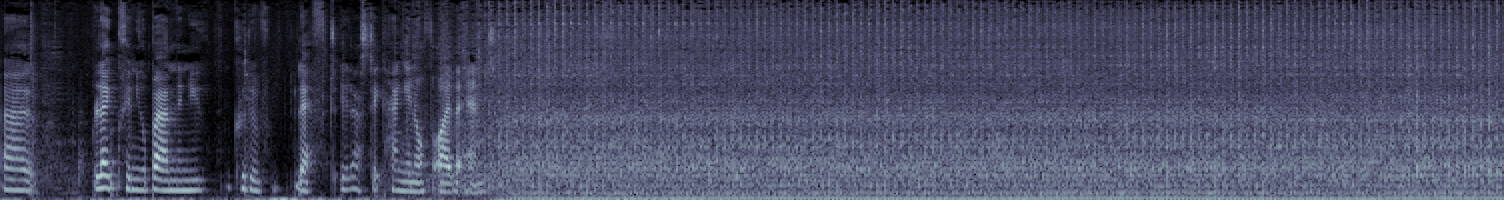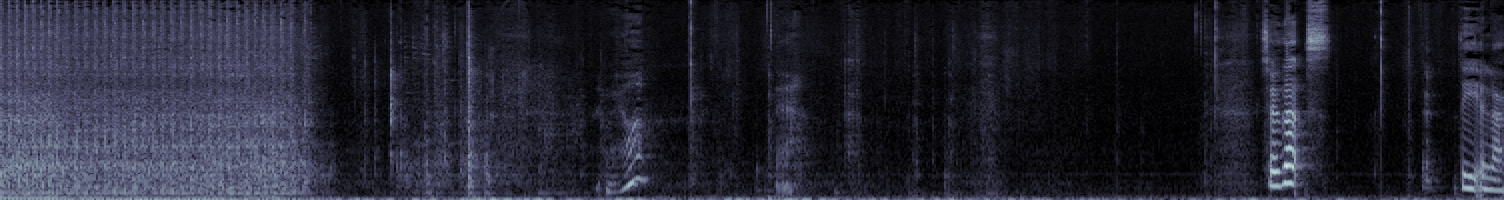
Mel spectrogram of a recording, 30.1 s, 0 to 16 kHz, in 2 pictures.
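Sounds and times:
sewing machine stitching: 4.0 - 18.4.

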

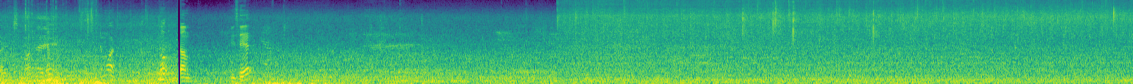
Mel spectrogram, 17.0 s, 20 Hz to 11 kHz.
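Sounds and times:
steady rain falling: 8.3 - 17.0.

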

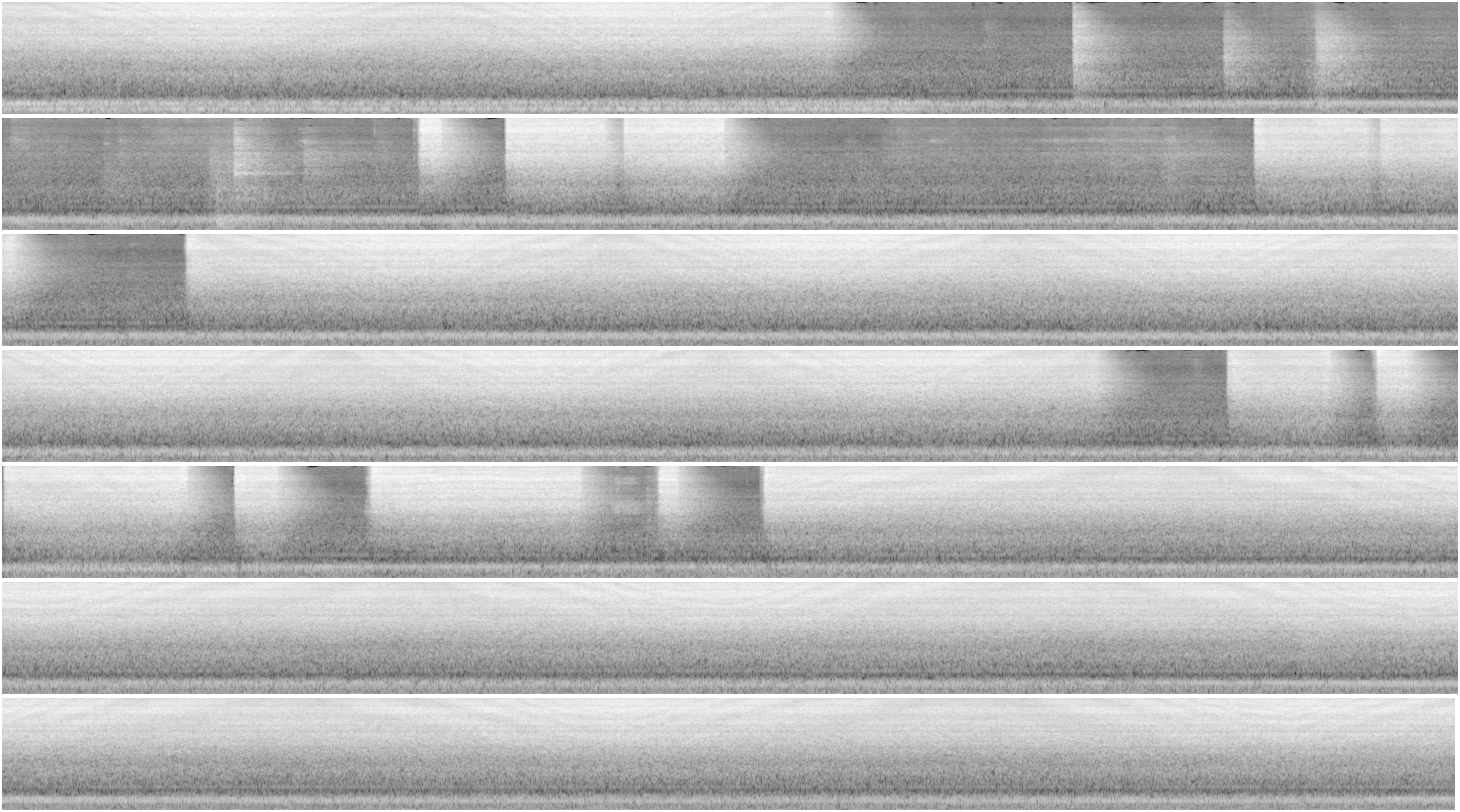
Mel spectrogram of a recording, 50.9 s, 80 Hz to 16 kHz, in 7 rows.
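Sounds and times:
spray gun hissing: 0.0 - 4.4, 13.6 - 14.8, 28.0 - 50.9
steady hum: 0.0 - 50.9.

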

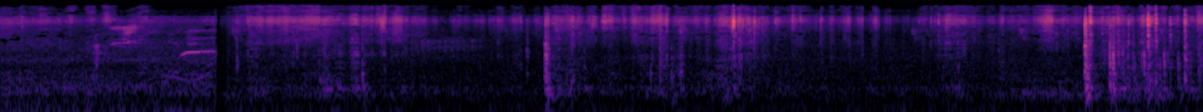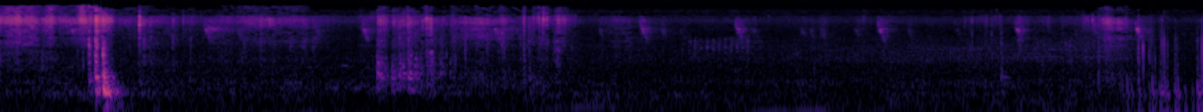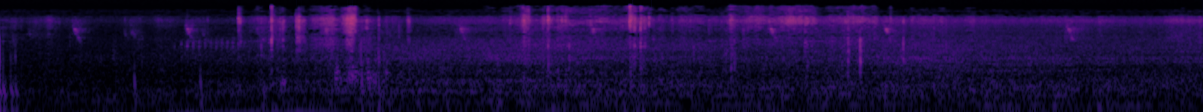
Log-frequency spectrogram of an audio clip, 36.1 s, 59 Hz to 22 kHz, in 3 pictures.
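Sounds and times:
rummaging through junk: 5.0 - 13.8.

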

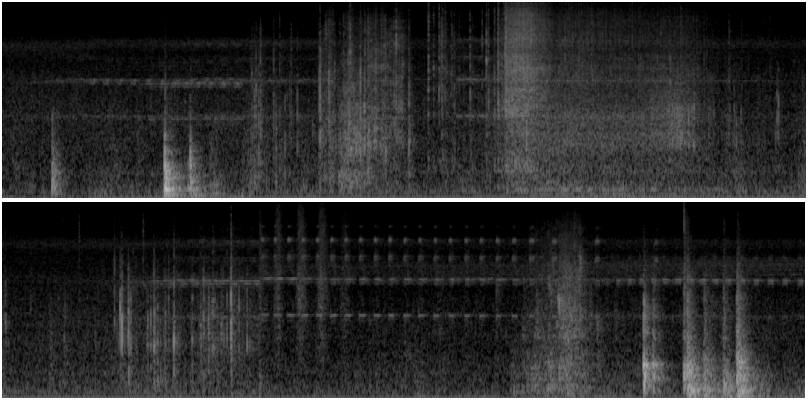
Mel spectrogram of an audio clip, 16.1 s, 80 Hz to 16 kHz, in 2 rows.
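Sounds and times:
rice bag crinkling: 2.4 - 11.0
rice pouring into plastic bowl: 2.6 - 7.4.

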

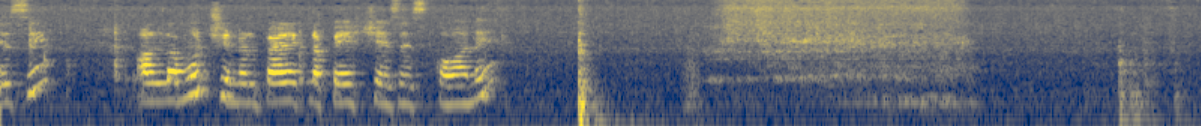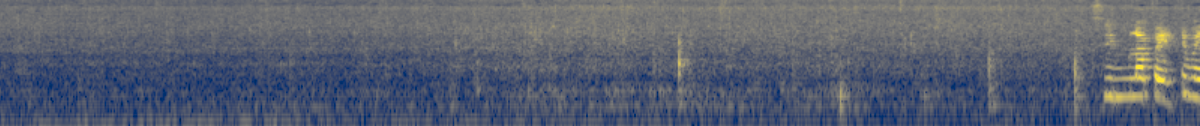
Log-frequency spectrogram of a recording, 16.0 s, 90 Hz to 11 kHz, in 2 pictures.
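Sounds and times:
chicken sizzling in hot oil: 0.0 - 16.0.

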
